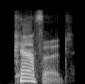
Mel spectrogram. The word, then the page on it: cafard: British English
